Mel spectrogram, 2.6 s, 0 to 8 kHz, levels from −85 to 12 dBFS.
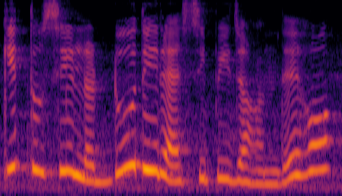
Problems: background sounds at intervals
